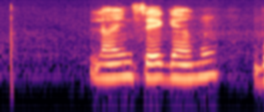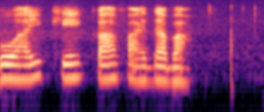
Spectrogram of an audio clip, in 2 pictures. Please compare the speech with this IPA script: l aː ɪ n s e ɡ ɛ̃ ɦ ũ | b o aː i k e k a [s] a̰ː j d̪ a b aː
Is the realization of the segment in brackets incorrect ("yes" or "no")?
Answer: yes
